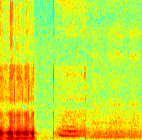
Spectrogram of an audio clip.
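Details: A Boston Terrier lying squished while asleep gives a loud, buzzy, rasping snore that cuts off abruptly, followed by quieter breathing.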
